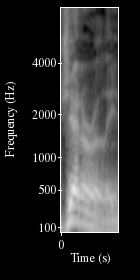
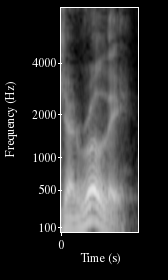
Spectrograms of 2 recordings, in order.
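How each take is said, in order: First: The stress is on the first syllable. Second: The stress is on a later syllable. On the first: The speaker calls it right. "we are pronouncing that gen much stronger" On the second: The speaker calls it wrong. "not generally"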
